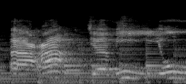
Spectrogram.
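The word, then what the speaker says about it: أَأَعْجَمِيٌّ: Nah, tapi cara membacanya di sini hamzah yang pertama dibaca jelas, yang kedua dibaca samar. Jadi A-nya jelas yang pertama, yang kedua samar.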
